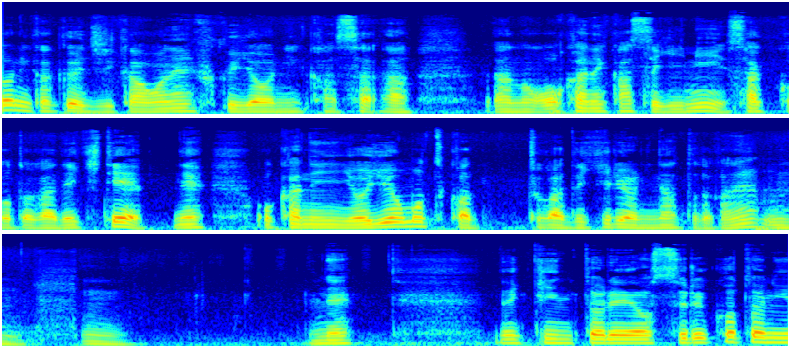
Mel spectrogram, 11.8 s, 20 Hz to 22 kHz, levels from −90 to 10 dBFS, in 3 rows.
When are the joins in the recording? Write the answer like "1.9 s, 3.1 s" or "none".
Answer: 8.2 s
